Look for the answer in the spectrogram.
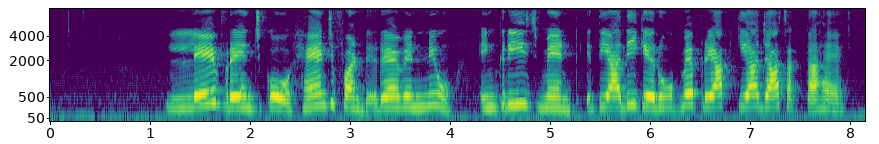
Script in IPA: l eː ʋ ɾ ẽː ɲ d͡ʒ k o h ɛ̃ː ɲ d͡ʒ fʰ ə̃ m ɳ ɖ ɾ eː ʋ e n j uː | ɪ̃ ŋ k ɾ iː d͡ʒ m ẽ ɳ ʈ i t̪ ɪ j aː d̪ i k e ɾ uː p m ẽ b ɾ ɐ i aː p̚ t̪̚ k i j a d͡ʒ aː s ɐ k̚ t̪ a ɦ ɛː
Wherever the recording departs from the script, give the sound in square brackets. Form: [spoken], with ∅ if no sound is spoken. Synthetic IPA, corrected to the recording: l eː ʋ ɾ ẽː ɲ d͡ʒ k o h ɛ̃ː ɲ d͡ʒ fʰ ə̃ [∅] ɳ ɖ ɾ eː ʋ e n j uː | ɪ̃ ŋ k ɾ iː d͡ʒ m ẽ ɳ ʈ [ɪ] t̪ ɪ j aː d̪ i k e ɾ uː p m ẽ [p] ɾ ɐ [j] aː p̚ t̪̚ k i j a d͡ʒ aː s ɐ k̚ t̪ a ɦ ɛː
